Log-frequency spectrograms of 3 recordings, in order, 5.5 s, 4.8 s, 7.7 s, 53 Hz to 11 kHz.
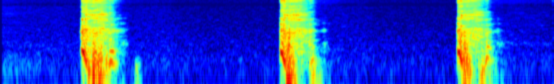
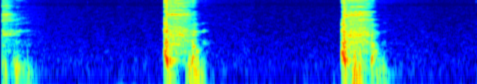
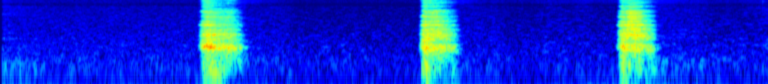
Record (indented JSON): {
  "cough_length": "5.5 s",
  "cough_amplitude": 32768,
  "cough_signal_mean_std_ratio": 0.29,
  "three_cough_length": "4.8 s",
  "three_cough_amplitude": 24201,
  "three_cough_signal_mean_std_ratio": 0.27,
  "exhalation_length": "7.7 s",
  "exhalation_amplitude": 6132,
  "exhalation_signal_mean_std_ratio": 0.29,
  "survey_phase": "alpha (2021-03-01 to 2021-08-12)",
  "age": "45-64",
  "gender": "Male",
  "wearing_mask": "No",
  "symptom_none": true,
  "smoker_status": "Never smoked",
  "respiratory_condition_asthma": false,
  "respiratory_condition_other": false,
  "recruitment_source": "REACT",
  "submission_delay": "1 day",
  "covid_test_result": "Negative",
  "covid_test_method": "RT-qPCR"
}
